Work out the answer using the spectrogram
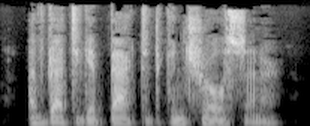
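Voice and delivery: plain

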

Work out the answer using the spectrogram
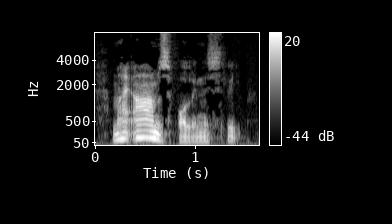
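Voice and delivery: ordinary delivery

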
